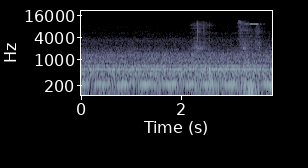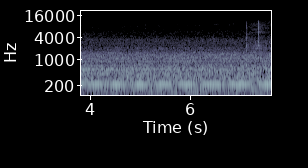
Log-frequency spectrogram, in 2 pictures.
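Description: Steady mechanical hum with a low pulsing tone and a few soft clicks from a running ICU ventilator.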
